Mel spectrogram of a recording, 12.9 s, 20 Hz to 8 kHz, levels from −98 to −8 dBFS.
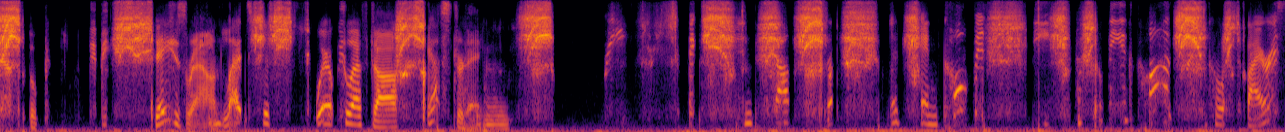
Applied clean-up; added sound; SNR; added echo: neural diffusion model UNIVERSE++.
